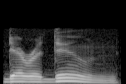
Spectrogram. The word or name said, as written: Dehra Dun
